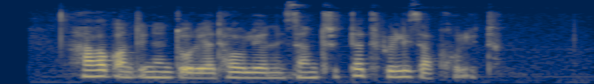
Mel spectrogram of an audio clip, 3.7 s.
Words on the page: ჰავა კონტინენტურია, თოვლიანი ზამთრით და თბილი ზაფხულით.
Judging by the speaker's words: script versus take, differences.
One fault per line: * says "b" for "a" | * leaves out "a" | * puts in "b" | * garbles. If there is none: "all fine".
all fine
